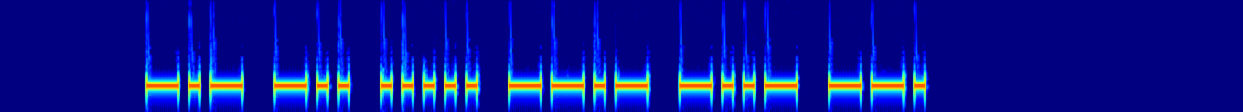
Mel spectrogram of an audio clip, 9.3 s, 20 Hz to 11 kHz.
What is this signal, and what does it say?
Morse code, heard as a keyed tone, about 15 wpm, 700 Hz. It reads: KD5QXG
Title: USA Call Signs - 6 Characters - Repeated 3x - 15wpm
